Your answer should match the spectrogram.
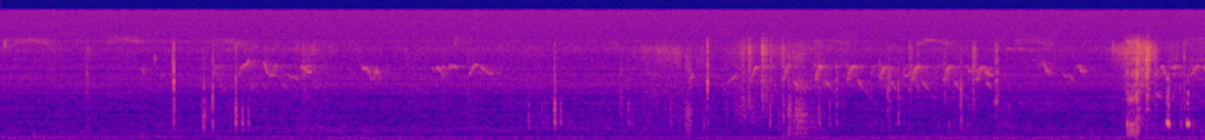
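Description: Birds chirping faintly in short repeated calls, with scattered clicks and knocks and a steady low hum underneath; a loud voice breaks in near the end.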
